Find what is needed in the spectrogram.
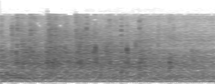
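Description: Steady low hum with an even background hiss.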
